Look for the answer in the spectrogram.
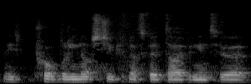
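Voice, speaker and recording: A man acting as game master for a tabletop game, moving through turns briskly and leaning on "right" and "okay". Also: medium pitch, completely flat delivery, a little mellow. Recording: echoey room with background noise.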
